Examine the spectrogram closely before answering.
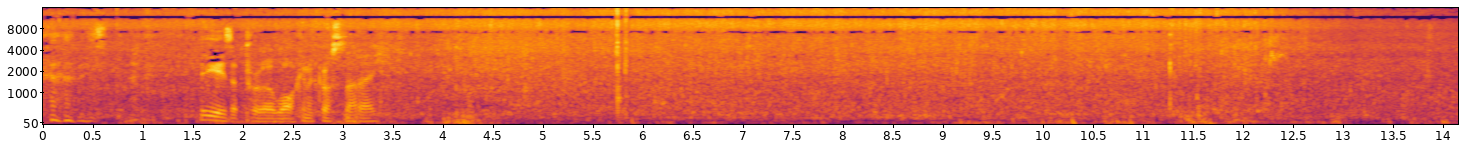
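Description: A fast-flowing stream rushes over rocks.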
